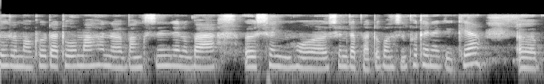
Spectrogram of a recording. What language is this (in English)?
Bodo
